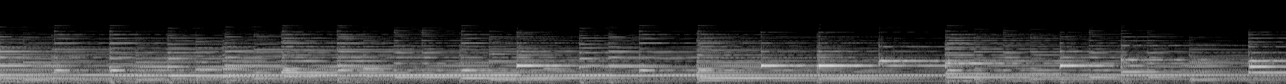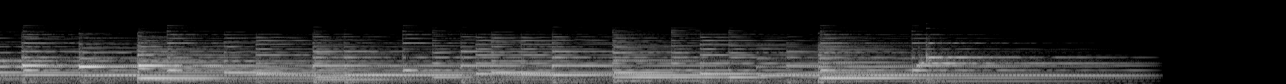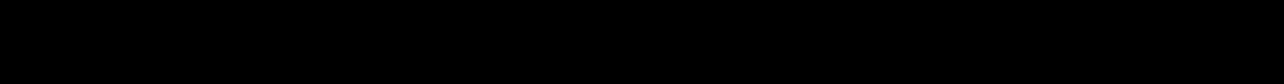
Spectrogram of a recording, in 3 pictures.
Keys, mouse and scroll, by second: 2.2 click, 3.7 click, 9.0 click, 9.7 click, 10.5 click, 11.9 click, 16.0 click, 17.3 click, 21.4 click, 23.1 click, 25.8 click, 30.7 click, 33.9 click.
